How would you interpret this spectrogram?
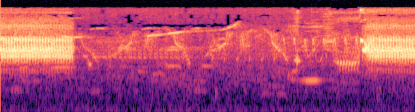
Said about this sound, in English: Red-winged blackbird.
